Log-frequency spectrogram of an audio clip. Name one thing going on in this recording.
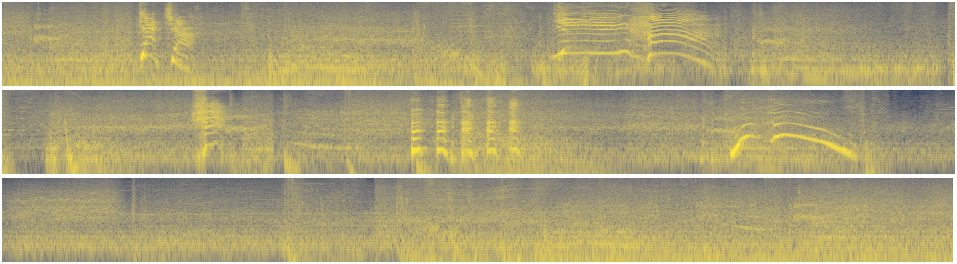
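A racing kart engine roars steadily at high speed.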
